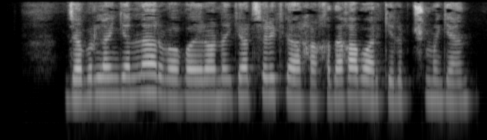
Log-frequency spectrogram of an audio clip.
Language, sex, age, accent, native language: Uzbek, female, 18-24, Andijon, Uzbek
